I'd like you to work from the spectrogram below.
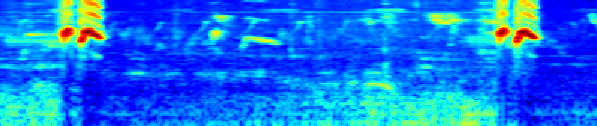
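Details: Female bird calling to get males singing: two loud phrases of a short chirp then a sweeping harmonic note, roughly three and a half seconds apart, with faint thin whistles and low background noise.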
